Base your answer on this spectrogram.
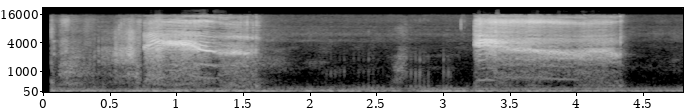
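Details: Kitten calling for its mother: two high, drawn-out meows about two seconds apart, each over a second long, with a faint low hum beneath.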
